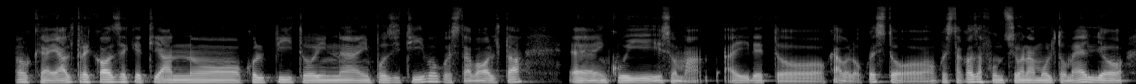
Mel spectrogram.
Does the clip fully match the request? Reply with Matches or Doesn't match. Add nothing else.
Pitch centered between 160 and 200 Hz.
Doesn't match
